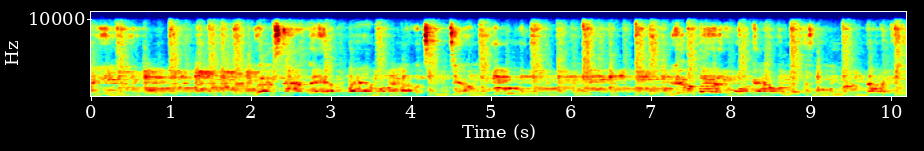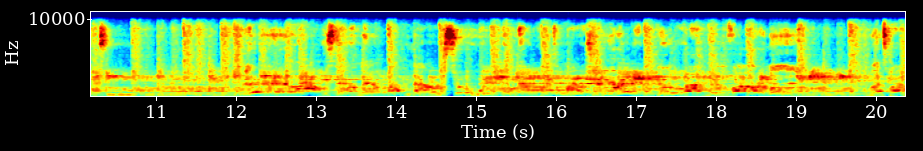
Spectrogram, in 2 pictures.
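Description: Live country-rock band playing: electric guitars over a drum kit and bass, at a steady loud level with bending guitar lines, recorded from the audience, thin in the low end.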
